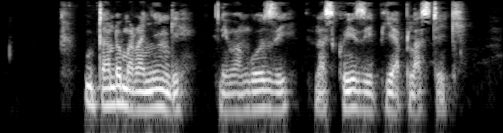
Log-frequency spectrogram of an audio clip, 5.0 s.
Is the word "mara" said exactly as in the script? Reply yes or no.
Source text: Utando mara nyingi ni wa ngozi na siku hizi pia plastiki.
yes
